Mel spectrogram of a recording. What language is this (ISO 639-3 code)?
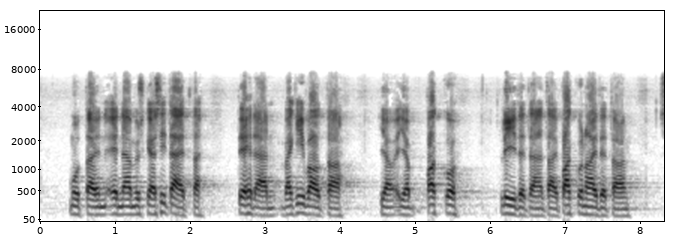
fin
